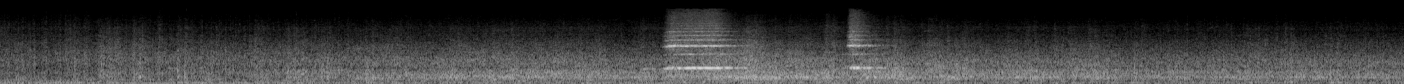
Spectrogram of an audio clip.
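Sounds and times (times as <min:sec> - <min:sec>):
train wheels rumbling on rails: 0:00.0 - 0:14.0
locomotive warning horn blasts: 0:06.6 - 0:07.6, 0:08.4 - 0:09.1.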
